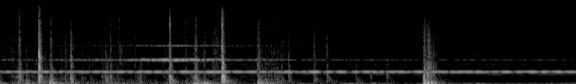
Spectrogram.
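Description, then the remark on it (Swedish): Inside a stopped car being parked in a small parking lot by an entrance to Gälstaviken nature reserve outside Enköping, Sweden, on a cold, windy October day: a steady hum with a tonal whine, scattered clicks and thunks, then a sharp thump near the end like a door or latch closing. No one speaks. “Vi parkerar bilen på den lilla parkeringsplatsen vid en av ingångarna till reservatet.”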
